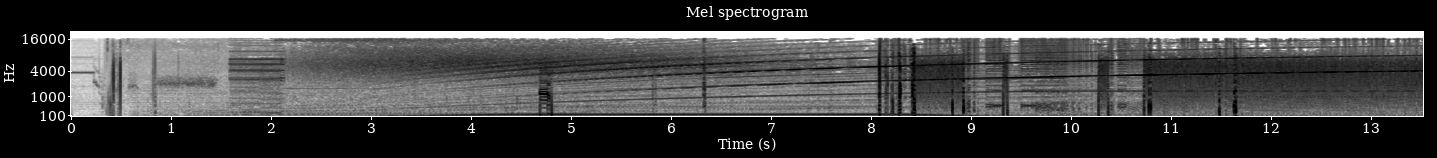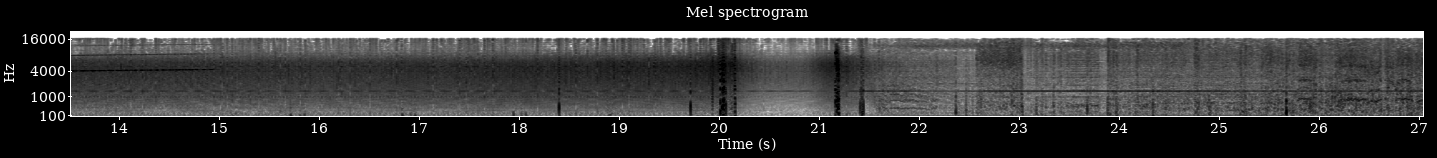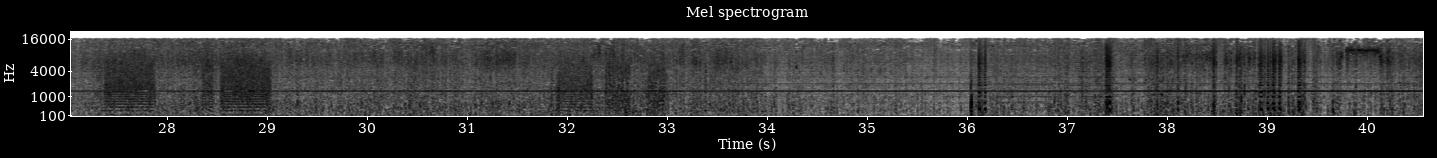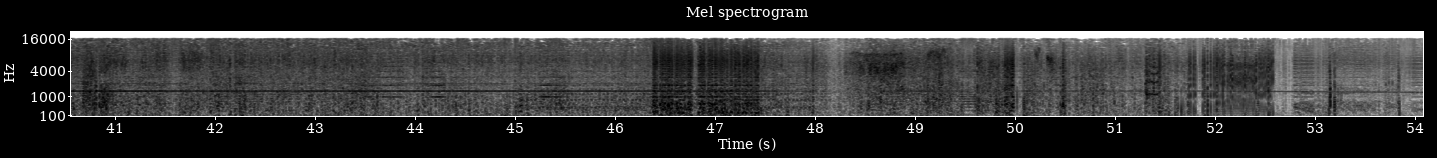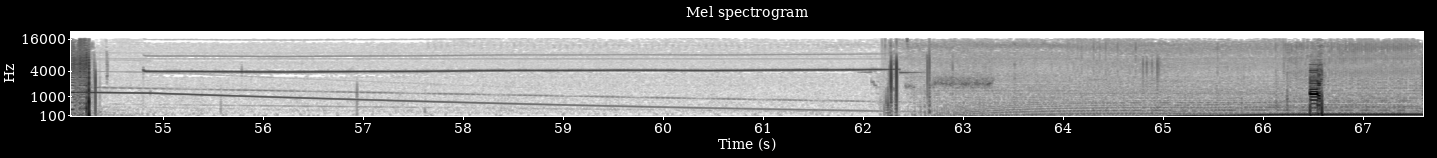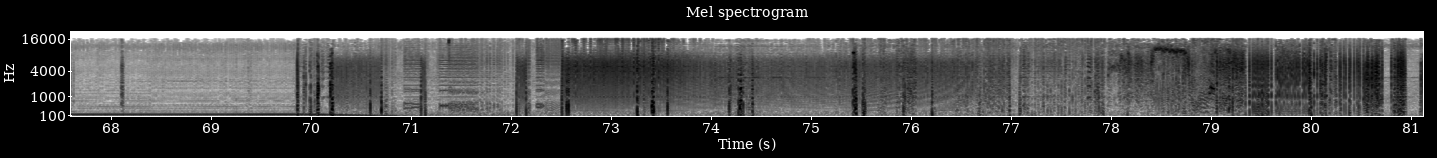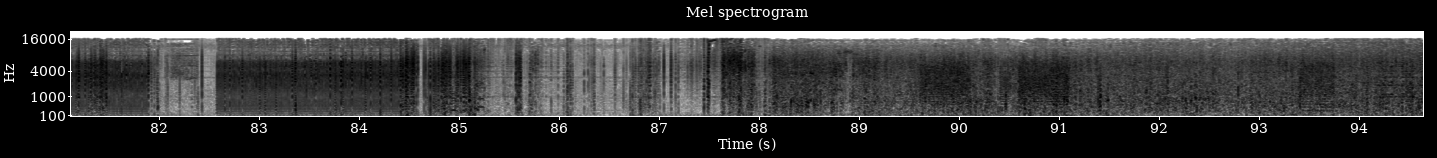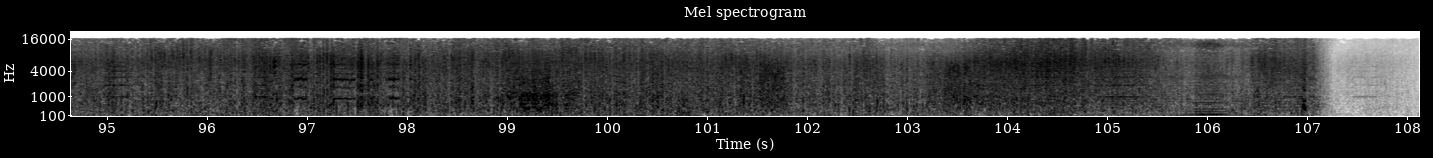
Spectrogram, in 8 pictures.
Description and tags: Electromagnetic Computer Sequence Mono Elektrousi
Electromagnetic - Computer - Sequence.
Gear: Elektrousi.
buzz, computer, electromagnetic, electronic, elektrousi, glitch, hum, interference, machine, mono, noise, zoomh5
